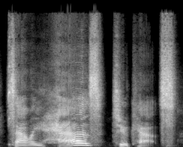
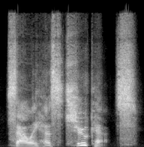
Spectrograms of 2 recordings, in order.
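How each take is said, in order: First: The word has carries the stress. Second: The word two carries the stress. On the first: She owns them now, not in the past. "I'm going to stress that grammar word" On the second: There are two cats, not one. "So the stress is on two"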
